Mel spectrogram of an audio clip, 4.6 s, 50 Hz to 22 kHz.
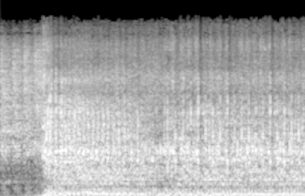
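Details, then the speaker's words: LS V8 with big cam, first start-up after replacing failed aftermarket header gaskets, fuel primed: engine catches and settles into a loud, choppy, loping rumble with no ticking or puffing from headers; exhaust leak fixed, oil pressure mid-gauge. "she's definitely not leaking from the headers anymore i solved that issue damn thing sounds good"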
